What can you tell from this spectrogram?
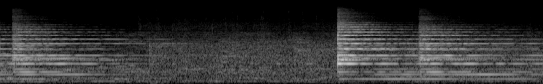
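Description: Church bell Santa Anna being swung full-circle by hand (revolteig), its clapper striking once just after the start and then twice in quick succession about three and a half seconds in, each strike ringing on and slowly dying away.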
